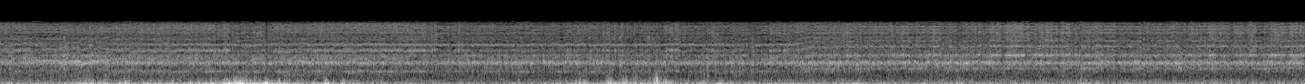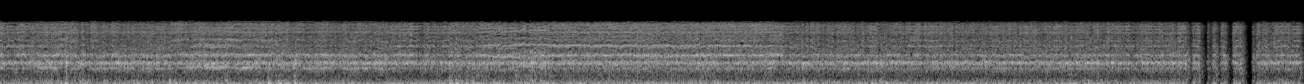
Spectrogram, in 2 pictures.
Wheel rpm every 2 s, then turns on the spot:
160, 160, 160, 160, 190, 200, 200, 200, 200, 200, 200, 200, 200.
none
